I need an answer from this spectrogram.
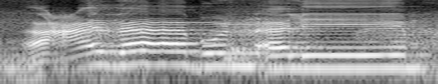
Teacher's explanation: Huruf ain tekankan, kemudian za kita gigit lidah. Za tu makhraj lah panggil.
